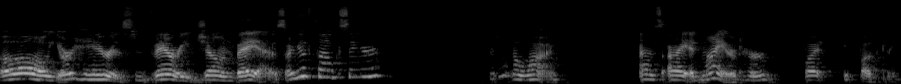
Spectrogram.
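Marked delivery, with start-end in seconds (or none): 0.0-3.7 raised, condescending, patronizing tone. Reading a memoir where the factory manager remarks on her hair, condescending. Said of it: "addressed me in a condescending voice".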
